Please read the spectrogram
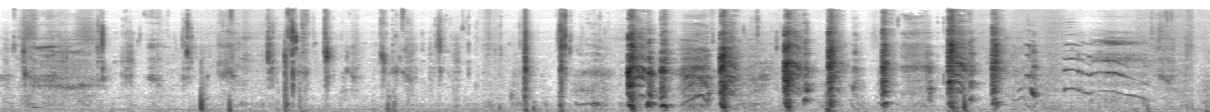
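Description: Close-miked chewing of a pickle with the mouth working wet: many sharp crunching and smacking clicks. About halfway through comes a run of louder bursts from the mouth lasting several seconds, then a few short pitched vocal sounds.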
